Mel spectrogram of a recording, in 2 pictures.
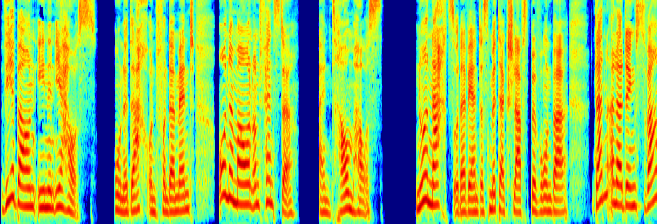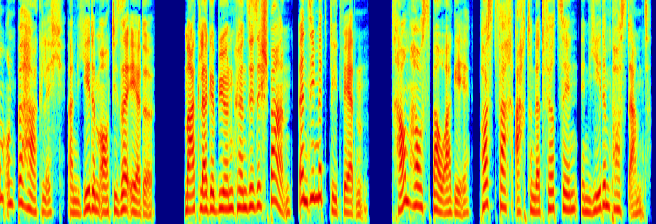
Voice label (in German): Werbung Cool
